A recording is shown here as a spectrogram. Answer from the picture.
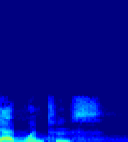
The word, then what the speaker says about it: Adventus: But the Latins would pronounce the V as a W, so it'd be Adventus.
